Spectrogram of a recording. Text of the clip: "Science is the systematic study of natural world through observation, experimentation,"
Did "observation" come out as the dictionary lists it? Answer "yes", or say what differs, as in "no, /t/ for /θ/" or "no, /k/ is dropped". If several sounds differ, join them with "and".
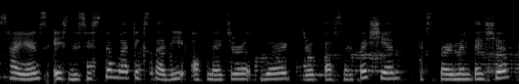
no, /f/ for /v/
